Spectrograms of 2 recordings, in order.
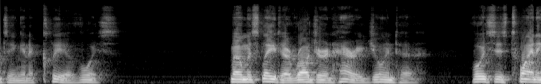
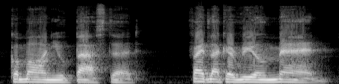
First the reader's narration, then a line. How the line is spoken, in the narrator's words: she shouted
